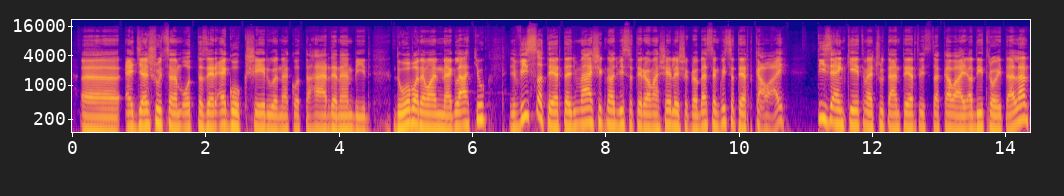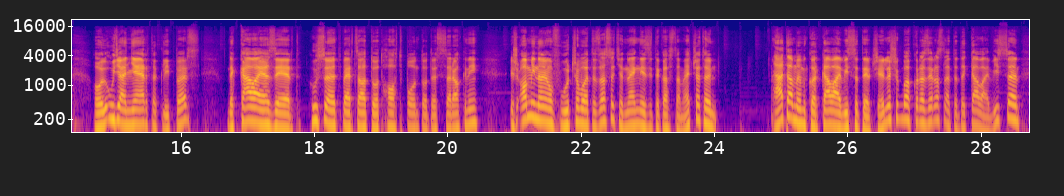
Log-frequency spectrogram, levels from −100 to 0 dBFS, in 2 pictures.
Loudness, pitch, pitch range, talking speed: -18 LUFS, 140 Hz, 130-160 Hz, 155 wpm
